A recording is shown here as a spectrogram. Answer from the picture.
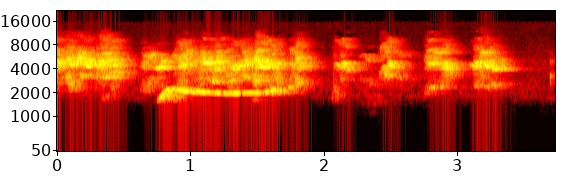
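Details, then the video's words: Konslet-style roda gila song from a male lovebird, Cibinong, Bogor: loud, harsh, squawky high chatter, a short upward-sliding whistle near one second, then four choppy bursts separated by brief gaps. "Master Lovebird Jantan Konslet RODA GILA"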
